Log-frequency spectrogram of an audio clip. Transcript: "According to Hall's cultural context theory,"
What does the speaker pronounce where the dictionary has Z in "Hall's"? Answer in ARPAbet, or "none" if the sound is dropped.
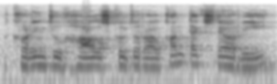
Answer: S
